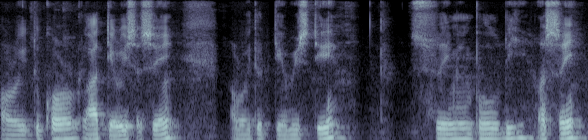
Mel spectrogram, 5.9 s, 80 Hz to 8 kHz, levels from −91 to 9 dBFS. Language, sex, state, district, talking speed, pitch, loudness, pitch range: Nagamese, male, Nagaland, Dimapur, 145 wpm, 110 Hz, -20 LUFS, 100-115 Hz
